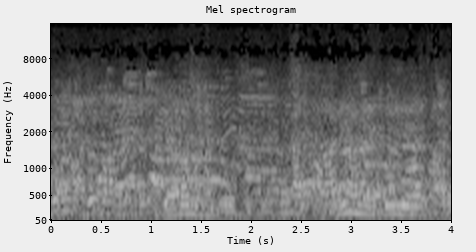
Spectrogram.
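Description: Speech: voices talking, several at once.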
